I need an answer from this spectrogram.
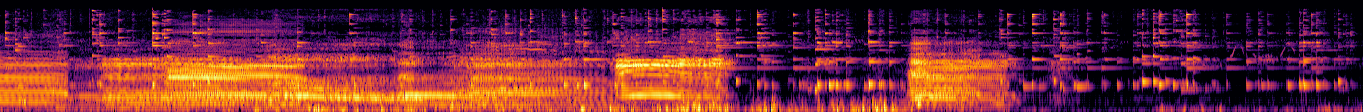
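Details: Flock of sheep bleating beside the empty Hotel Fürigen, several overlapping wavering harmonic bleats in the first ten seconds, some long and quavering, then quieter ringing and faint background sounds.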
